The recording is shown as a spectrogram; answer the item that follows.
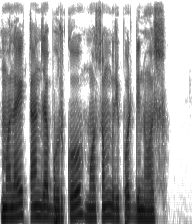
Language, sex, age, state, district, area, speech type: Nepali, male, 18-30, West Bengal, Darjeeling, rural, read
